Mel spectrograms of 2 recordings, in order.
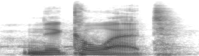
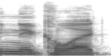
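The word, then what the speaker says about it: Nicolet: Nic a call 1855 Nicollet n yeah yeah I say nicholet cuz some people only if some people see a t they're pronouncing the T So for them folks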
